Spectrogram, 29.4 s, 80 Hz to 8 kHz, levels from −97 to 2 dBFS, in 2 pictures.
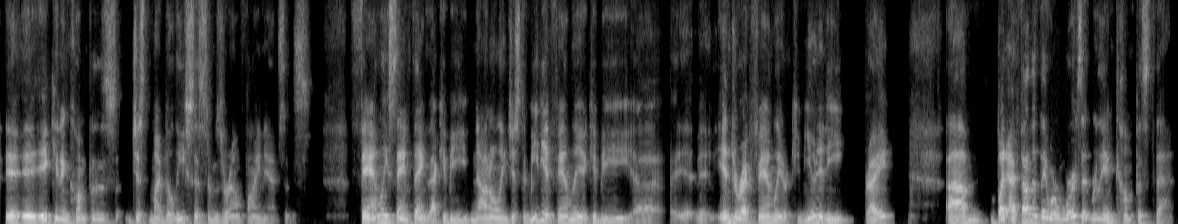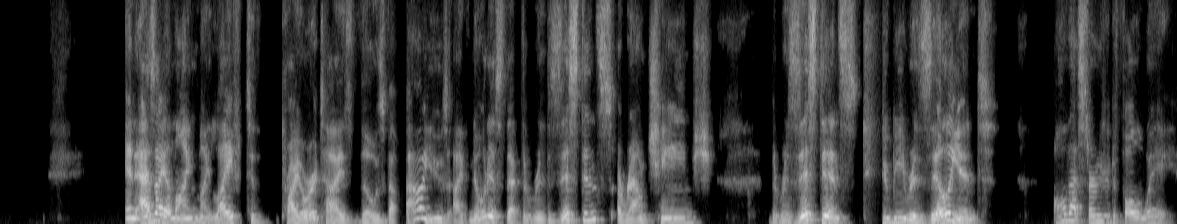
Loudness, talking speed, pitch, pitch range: -27 LUFS, 145 wpm, 135 Hz, 120-175 Hz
